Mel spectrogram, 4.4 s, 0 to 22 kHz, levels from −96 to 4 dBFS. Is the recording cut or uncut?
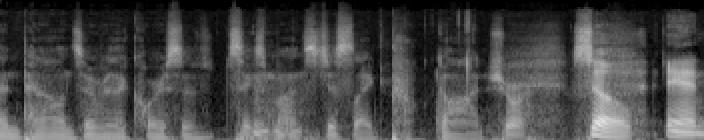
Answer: uncut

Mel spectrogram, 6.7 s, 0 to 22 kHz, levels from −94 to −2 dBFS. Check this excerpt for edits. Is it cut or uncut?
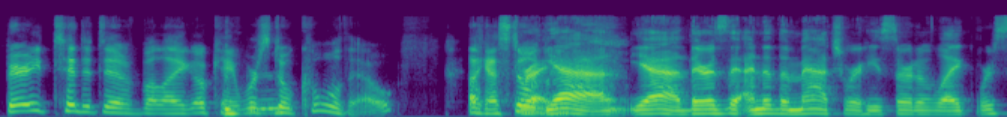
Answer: cut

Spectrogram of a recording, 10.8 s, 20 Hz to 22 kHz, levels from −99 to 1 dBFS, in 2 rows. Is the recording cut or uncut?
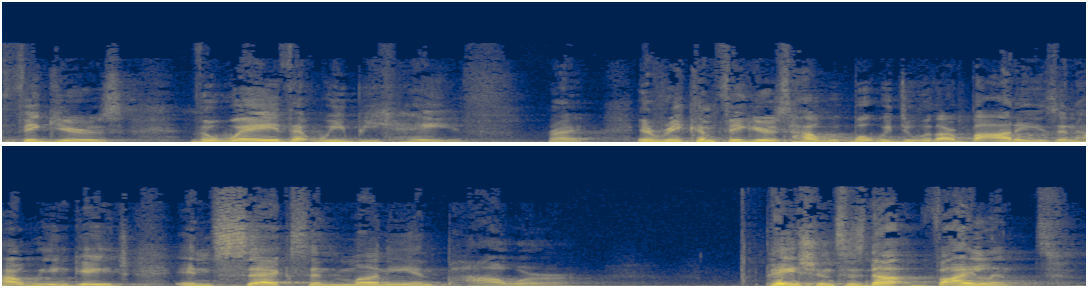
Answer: uncut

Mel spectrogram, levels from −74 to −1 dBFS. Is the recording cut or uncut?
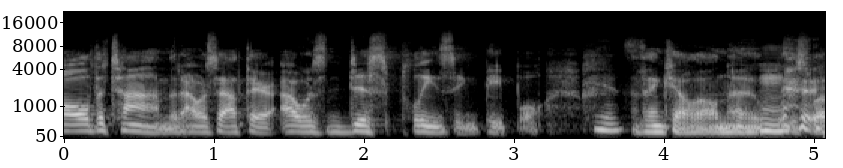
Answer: cut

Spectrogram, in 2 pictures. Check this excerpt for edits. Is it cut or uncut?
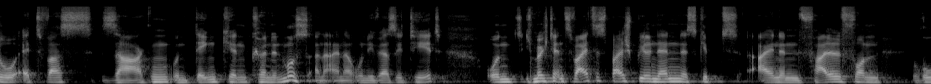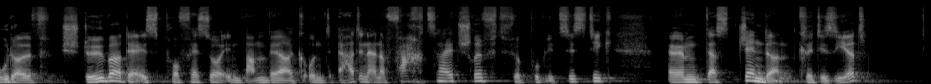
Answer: uncut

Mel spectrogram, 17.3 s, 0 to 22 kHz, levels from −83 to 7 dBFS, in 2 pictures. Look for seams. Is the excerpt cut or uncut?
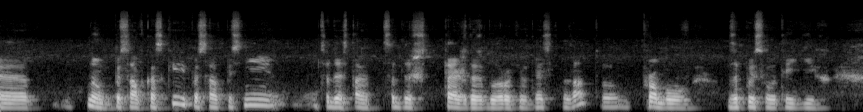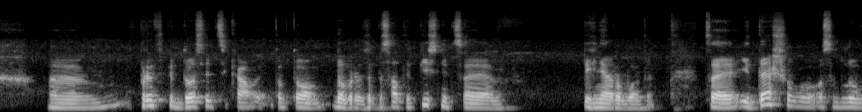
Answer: uncut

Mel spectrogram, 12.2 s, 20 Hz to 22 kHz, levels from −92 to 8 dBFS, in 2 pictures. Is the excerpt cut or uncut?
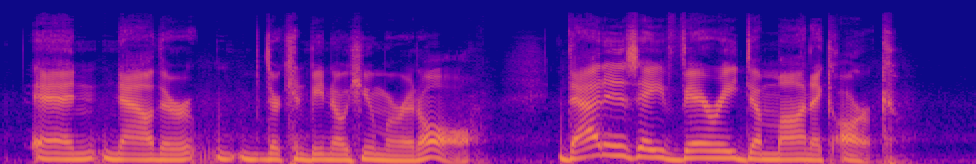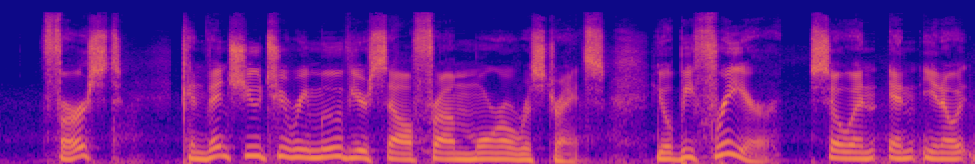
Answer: cut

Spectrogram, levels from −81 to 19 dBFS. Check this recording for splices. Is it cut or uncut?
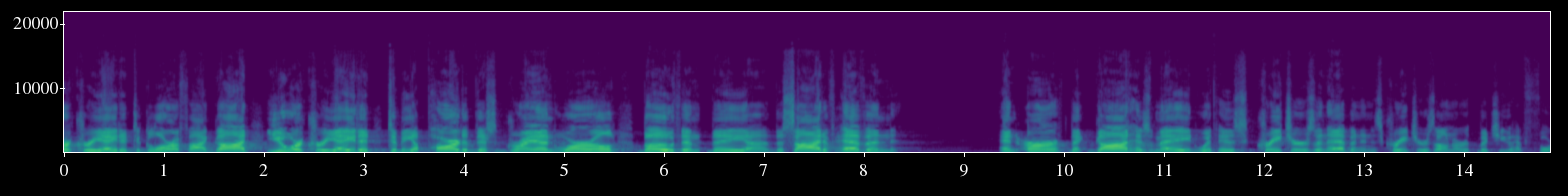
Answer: cut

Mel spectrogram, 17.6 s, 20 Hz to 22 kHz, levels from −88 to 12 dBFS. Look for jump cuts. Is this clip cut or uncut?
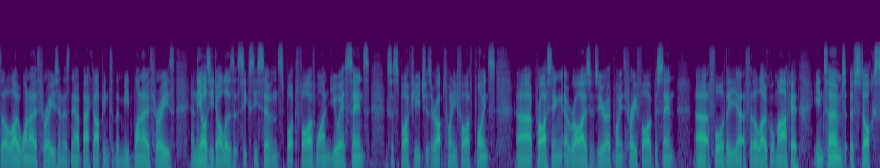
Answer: cut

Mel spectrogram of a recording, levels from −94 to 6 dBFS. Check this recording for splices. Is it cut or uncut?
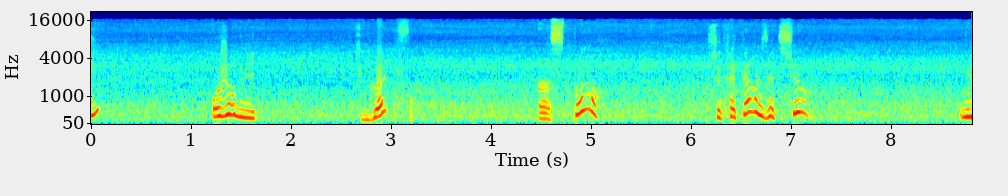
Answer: uncut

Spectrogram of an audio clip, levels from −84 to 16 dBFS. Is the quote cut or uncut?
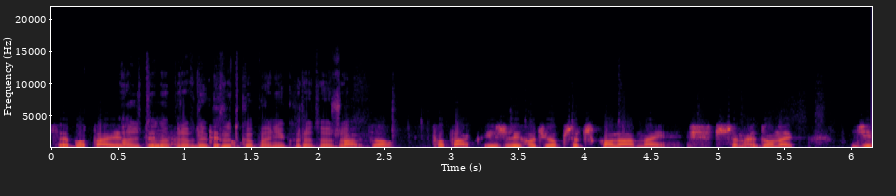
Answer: uncut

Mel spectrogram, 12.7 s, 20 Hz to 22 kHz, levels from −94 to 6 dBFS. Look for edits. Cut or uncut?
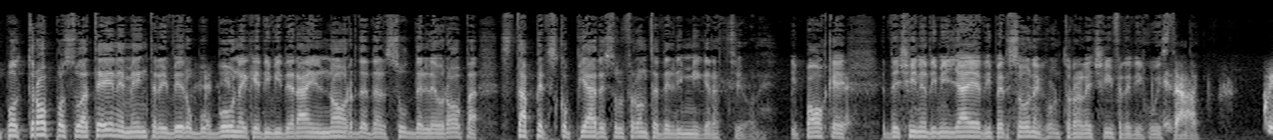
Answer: cut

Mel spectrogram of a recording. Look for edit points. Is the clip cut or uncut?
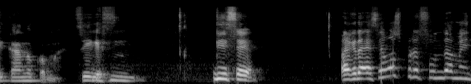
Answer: uncut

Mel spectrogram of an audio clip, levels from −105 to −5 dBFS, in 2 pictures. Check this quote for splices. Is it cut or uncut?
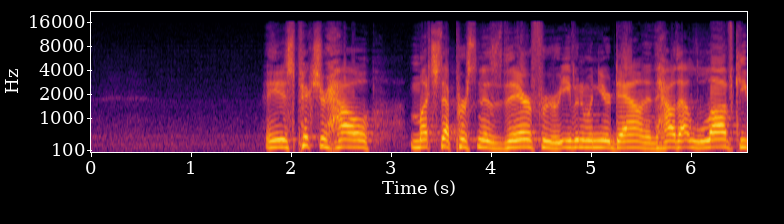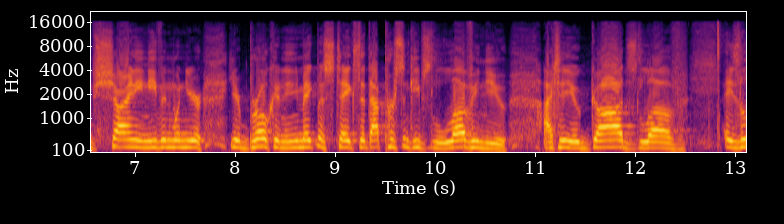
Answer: uncut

